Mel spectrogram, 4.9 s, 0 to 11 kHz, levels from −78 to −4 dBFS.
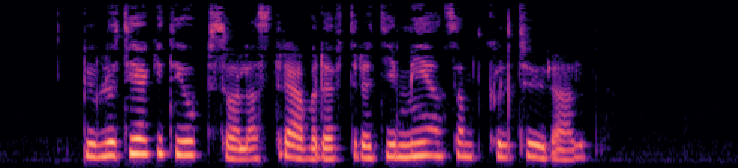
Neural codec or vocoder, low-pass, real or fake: none; 9.9 kHz; real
